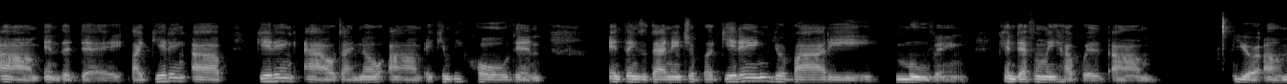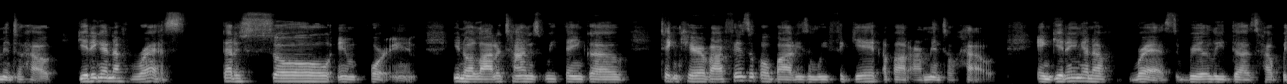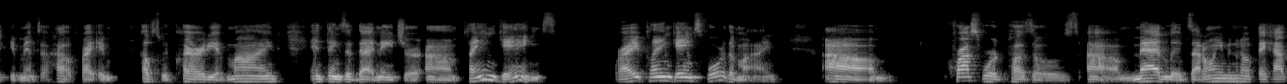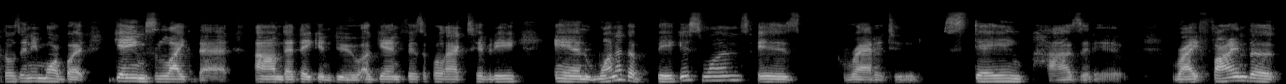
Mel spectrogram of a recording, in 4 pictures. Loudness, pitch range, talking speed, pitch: -26 LUFS, 115-135 Hz, 160 wpm, 120 Hz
